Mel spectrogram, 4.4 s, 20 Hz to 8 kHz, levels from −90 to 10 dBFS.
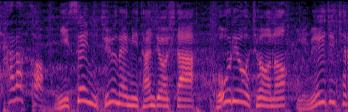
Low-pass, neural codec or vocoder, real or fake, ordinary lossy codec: none; codec, 16 kHz, 16 kbps, FunCodec, trained on Chinese and English, 50 frames a second; fake; none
